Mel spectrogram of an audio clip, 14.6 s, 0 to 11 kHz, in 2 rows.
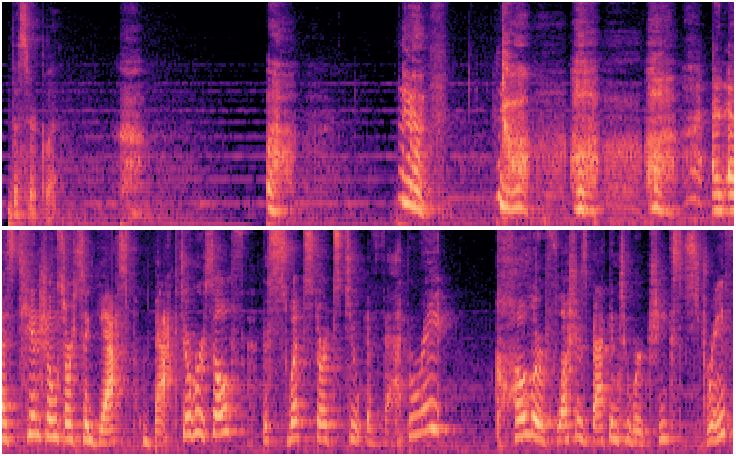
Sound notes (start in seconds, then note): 2.6 groaning, gasping in pain, then clarity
